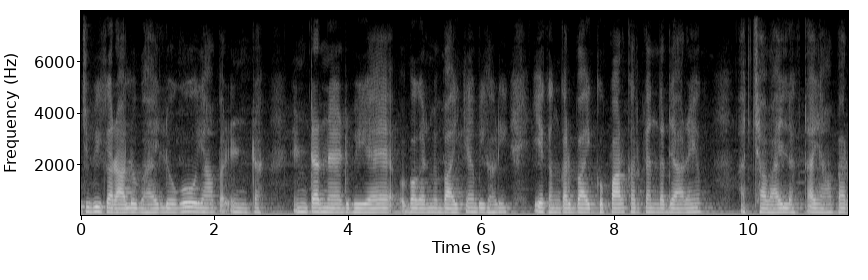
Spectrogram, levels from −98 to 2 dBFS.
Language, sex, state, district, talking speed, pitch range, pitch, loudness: Hindi, male, Uttar Pradesh, Jalaun, 170 wpm, 160-165 Hz, 160 Hz, -26 LUFS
